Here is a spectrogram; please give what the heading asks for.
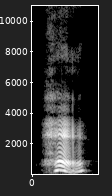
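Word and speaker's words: ہے: So hai, which means is spelled choti hai and badi ye. Just 2 letters. Choti hai and badi ye. Hai.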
